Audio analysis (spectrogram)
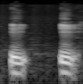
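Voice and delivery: এ as a closer "ay" vowel. Shown as a demonstration. Teacher contrasting vowels for learners, এ as closer "ay". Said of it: "মুখটা একটু এরকম হয়ে যাবে".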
